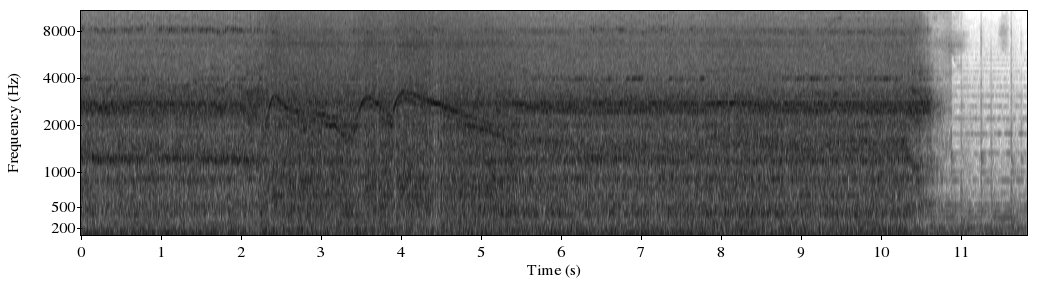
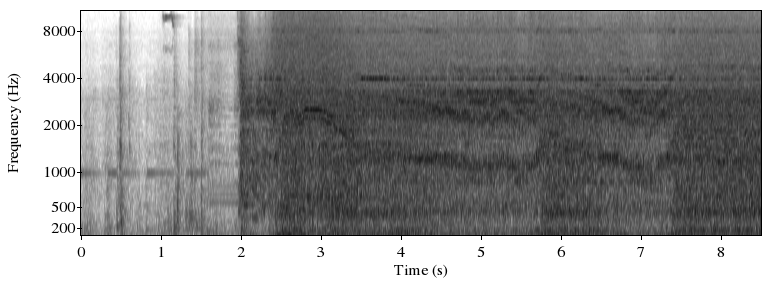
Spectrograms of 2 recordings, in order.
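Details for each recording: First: Supercharged Corvette at its first start-up after base fuel pressure was set (target 40–42 psi, slightly rich for the supercharger): steady, even idle with a faint supercharger whine, no misses or knocks; runs healthy, though an FMU issue remains. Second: Supercharged Corvette V8 during first start-ups, after an oil cooler housing seal leak was found: constant high hiss over the idle; vacuum leak heard, traced to part of the intake.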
